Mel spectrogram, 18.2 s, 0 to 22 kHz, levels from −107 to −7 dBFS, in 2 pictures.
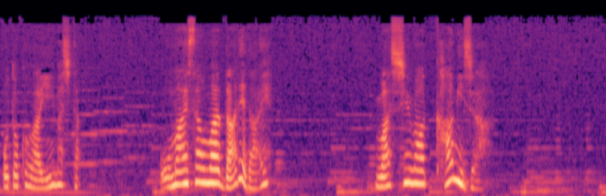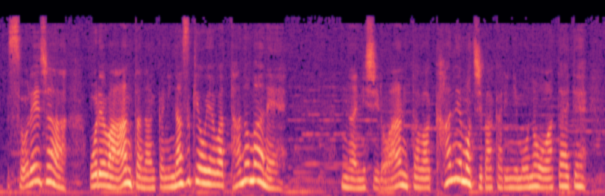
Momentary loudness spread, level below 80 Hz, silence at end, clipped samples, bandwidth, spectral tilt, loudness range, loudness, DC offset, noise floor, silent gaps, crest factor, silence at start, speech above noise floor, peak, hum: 19 LU; -60 dBFS; 0.05 s; under 0.1%; 15.5 kHz; -5 dB/octave; 4 LU; -23 LUFS; under 0.1%; -53 dBFS; none; 18 dB; 0 s; 30 dB; -6 dBFS; none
